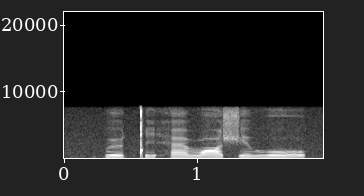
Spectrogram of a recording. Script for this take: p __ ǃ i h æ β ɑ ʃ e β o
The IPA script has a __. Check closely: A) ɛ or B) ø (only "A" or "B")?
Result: B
